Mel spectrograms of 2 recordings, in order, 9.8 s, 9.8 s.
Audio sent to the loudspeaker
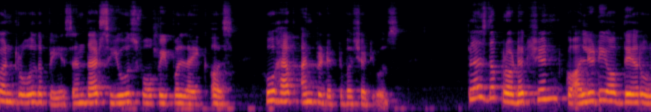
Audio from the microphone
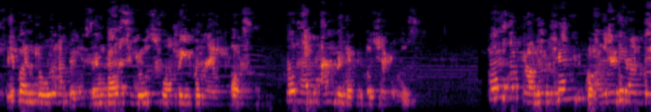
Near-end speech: none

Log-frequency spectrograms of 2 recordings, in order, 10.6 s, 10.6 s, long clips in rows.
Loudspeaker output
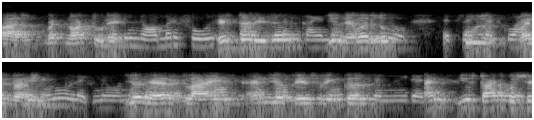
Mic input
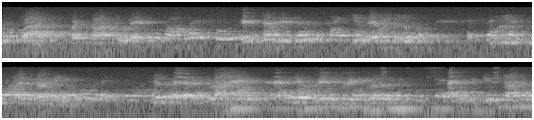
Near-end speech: present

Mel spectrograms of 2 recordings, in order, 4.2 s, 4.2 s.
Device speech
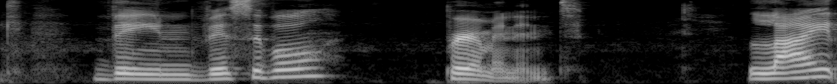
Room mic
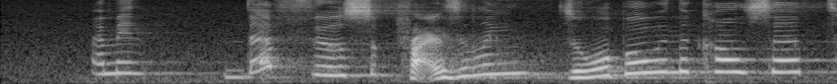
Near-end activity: present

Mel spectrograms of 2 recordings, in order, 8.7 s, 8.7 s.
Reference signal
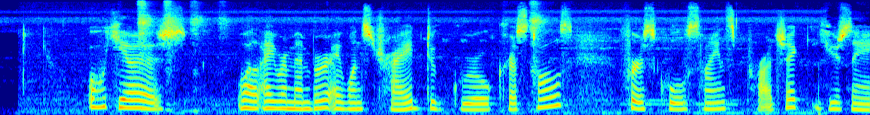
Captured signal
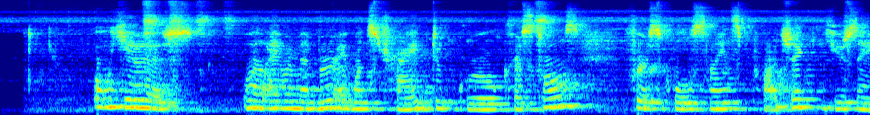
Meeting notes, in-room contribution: none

